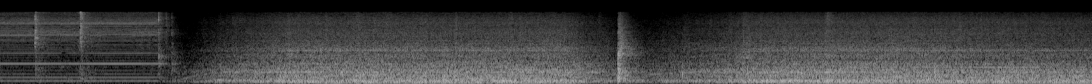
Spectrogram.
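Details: 1976 Corvette restomod with Holley Sniper EFI, battery just installed, ignition on, engine off, fuses 4 and 5 pulled: a few clicks, then a steady airy whoosh; electric cooling fan runs when it shouldn't, no fuel pressure, cause unconfirmed.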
